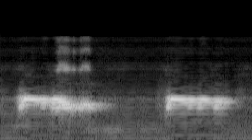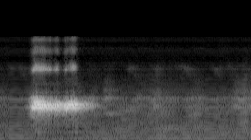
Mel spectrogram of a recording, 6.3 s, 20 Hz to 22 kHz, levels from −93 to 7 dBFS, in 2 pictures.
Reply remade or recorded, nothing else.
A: remade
